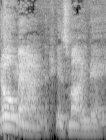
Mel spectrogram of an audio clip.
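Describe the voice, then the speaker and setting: A man puts on a character voice at a medium pitch, with a slight echo around him. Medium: stage play.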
